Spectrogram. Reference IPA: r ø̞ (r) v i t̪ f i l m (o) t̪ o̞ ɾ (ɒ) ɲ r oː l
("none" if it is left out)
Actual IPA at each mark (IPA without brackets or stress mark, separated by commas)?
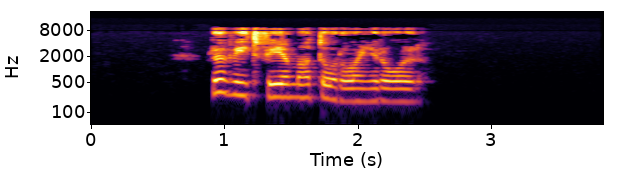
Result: none, ɒ, o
